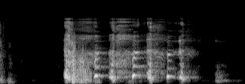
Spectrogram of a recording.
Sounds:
Cough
